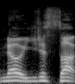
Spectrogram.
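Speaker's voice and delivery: normal talking voice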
